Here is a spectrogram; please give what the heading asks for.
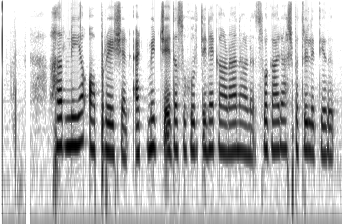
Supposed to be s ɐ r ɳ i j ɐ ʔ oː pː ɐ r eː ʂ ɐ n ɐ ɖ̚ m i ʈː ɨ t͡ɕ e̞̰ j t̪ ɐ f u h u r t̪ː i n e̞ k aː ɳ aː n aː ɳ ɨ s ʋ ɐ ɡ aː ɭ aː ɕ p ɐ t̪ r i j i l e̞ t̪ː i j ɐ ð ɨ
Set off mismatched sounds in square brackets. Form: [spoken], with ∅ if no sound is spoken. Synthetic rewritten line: [h] ɐ r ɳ i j ɐ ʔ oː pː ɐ r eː ʂ ɐ n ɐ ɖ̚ m i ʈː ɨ t͡ɕ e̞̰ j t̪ ɐ [s] u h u r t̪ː i n e̞ k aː ɳ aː n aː ɳ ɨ s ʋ ɐ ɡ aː [ɾ] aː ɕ p ɐ t̪ r i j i l e̞ t̪ː i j ɐ ð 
